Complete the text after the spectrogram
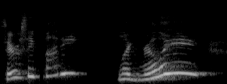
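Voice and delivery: play-acted laughing disbelief, very high and swooping. Retelling a reply to a man's joke: retelling own laughing reply. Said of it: "I look at him laughing, going".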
